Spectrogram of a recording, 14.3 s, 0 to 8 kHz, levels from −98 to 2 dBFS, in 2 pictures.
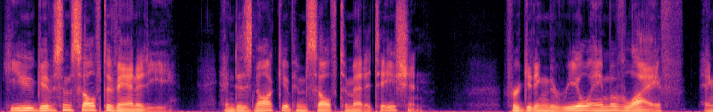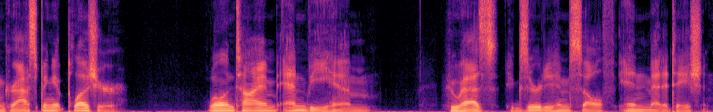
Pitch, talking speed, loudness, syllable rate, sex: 110 Hz, 145 wpm, -18 LUFS, 4.9 syllables/s, male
